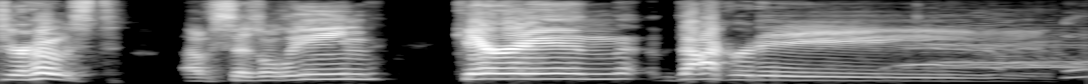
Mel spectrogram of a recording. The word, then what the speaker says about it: Dougherty: Now, I was kind of a crapshoot and I heard myself calling myself Dockerty today. That is the original way to say my name. Um, uh, in Virginia they say Dory, Karen Dory, which is very pretty. That's a pretty way, but Dockerty is kind of my home state.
